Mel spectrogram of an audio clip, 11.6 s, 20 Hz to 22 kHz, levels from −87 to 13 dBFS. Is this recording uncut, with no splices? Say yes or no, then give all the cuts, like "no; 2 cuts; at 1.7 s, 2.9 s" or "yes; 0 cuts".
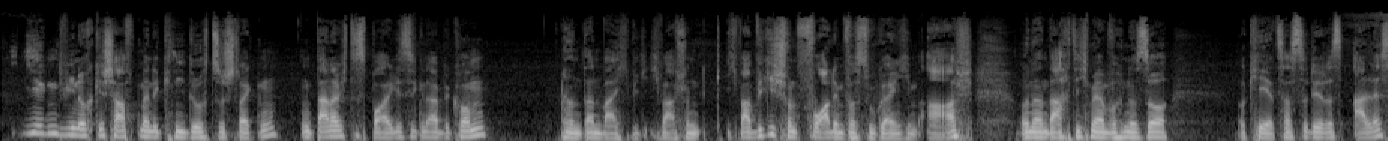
yes; 0 cuts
